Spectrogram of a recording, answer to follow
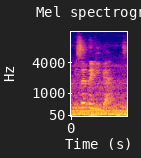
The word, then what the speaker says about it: Isla de Gigantes: Tama ba 'yung pagkaka-pronounce ko? Ah, Isla de Gigantes. Isla de de Gigantes.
